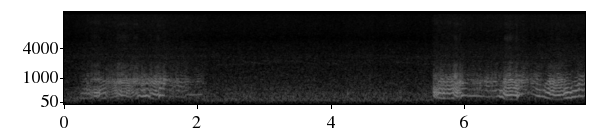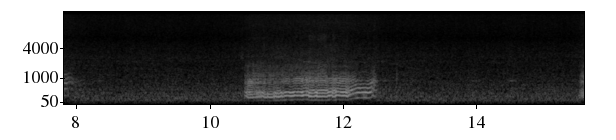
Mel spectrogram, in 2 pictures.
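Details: Sleeping chihuahua snoring: three slow, rough, wavering, squeaky nasal breath noises about twelve seconds apart.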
